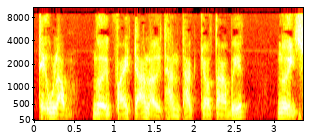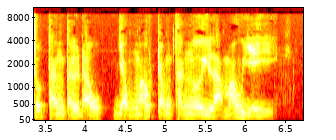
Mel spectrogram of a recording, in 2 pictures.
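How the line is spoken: Cold, stern. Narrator (Vietnamese): Ô Ứng Nguyên nhìn sang gã quát mắt lạnh lùng nói

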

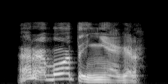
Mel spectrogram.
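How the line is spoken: Boss guffawing. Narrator (Russian): хохотал появившийся босс

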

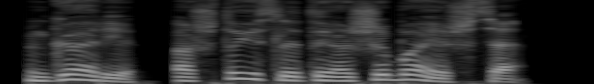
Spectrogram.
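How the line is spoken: Slightly sad reply. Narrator (Russian): чуть печально пожал плечами и ответил

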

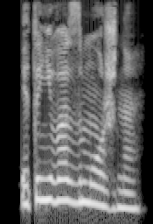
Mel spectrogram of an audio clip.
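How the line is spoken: Scornful snort. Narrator (Russian): фыркнула генеральша

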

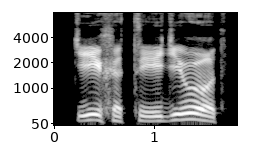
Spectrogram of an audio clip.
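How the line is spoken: Growl with snorting laughter. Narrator (Russian): Прыснув от смеха, прорычал алхимик

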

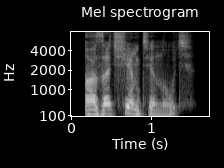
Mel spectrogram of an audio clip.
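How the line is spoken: Smirking grunt. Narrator (Russian): хмыкнул Редрик

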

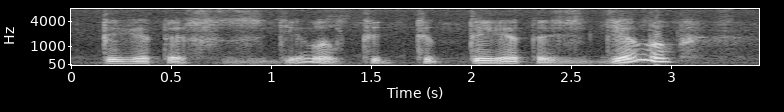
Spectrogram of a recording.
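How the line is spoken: Trembling angry stammering mutter. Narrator (Russian): Дрожа от гнева, бормотал, заикаясь

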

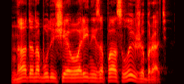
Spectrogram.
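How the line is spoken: Thrifty deep bass voice. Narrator (Russian): хозяйственно пробасил боцман

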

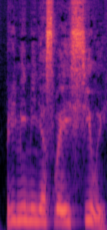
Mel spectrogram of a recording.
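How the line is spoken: Shouting. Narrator (Russian): кричала

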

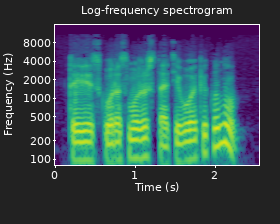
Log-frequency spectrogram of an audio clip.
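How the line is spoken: Laughing. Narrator (Russian): он засмеялся

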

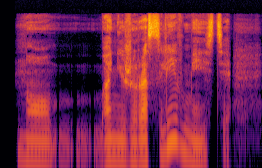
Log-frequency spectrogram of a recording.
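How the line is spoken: Uncertain objection. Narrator (Russian): неуверенно возразила Селина

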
